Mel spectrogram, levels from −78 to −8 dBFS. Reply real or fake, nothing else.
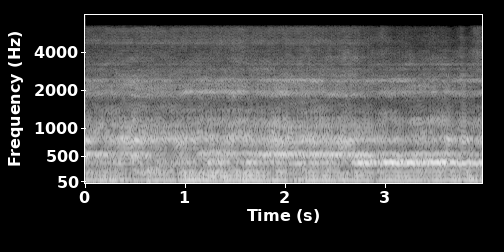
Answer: fake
